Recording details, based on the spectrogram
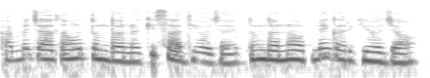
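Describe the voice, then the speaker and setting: A man's voice: fairly high pitch, fairly even intonation, normal speed, warm tone, no room sound. A man voicing a doting, indulgent middle-aged merchant father in cartoon dialogue, on a slightly dull recording. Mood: decided.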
